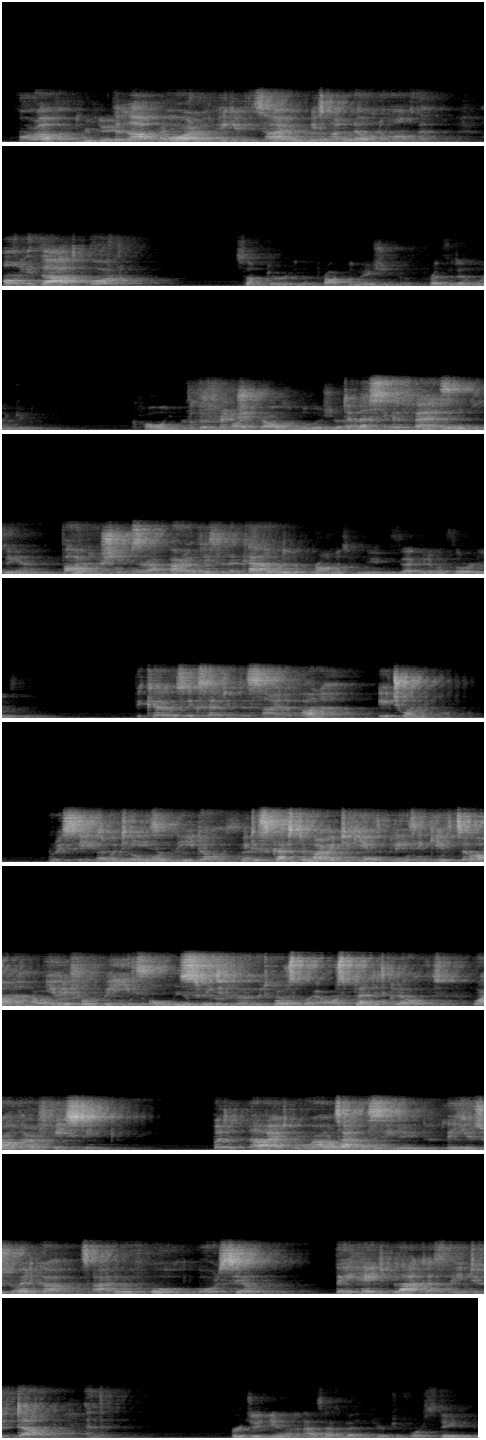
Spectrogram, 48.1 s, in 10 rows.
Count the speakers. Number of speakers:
2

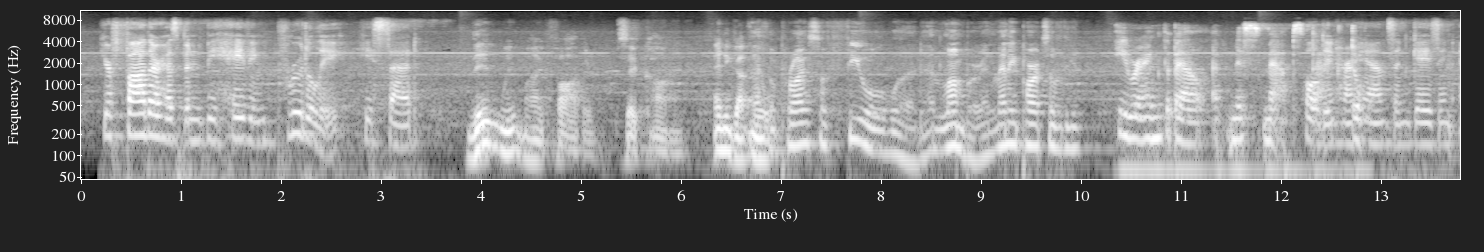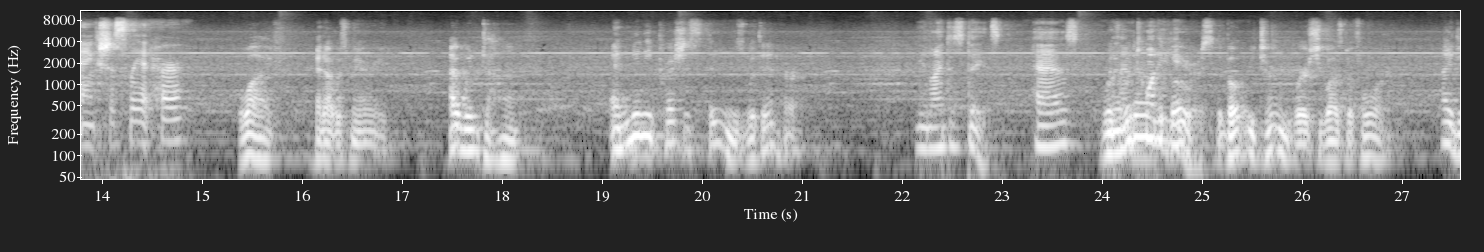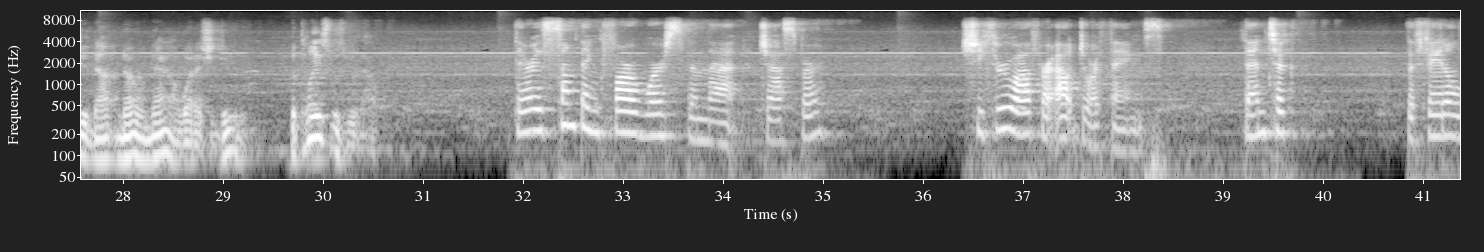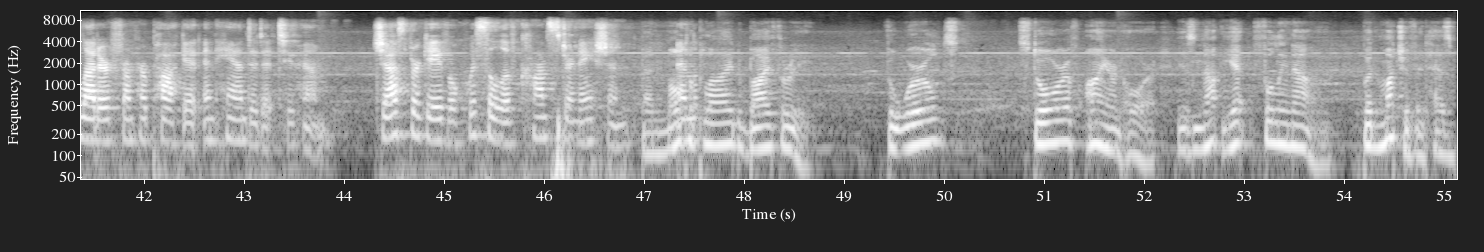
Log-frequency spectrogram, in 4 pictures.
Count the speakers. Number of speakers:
4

